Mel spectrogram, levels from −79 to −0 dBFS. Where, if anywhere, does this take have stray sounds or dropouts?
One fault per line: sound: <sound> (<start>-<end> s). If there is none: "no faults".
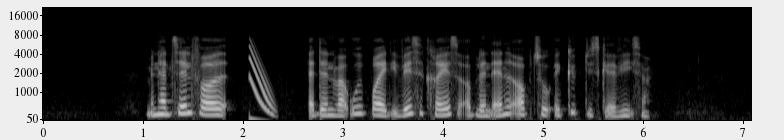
sound: chirp (2.1-2.4 s)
